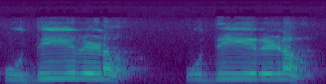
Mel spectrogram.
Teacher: उदीर्ण मधला उ ऱ्हस्व आहे आणि दी दीर्घ आहे. हा उदीर्ण आणि जो र लिहिलेला दिसतोय तो न वर जो रफार आहे ना, त्या रफाराचा र हा उच्चार केलेला आहे.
